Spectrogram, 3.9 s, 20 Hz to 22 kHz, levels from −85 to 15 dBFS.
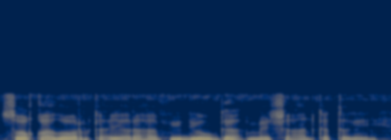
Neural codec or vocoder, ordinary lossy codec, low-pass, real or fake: codec, 16 kHz, 4 kbps, FunCodec, trained on Chinese and English, 50 frames a second; none; 7.2 kHz; fake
